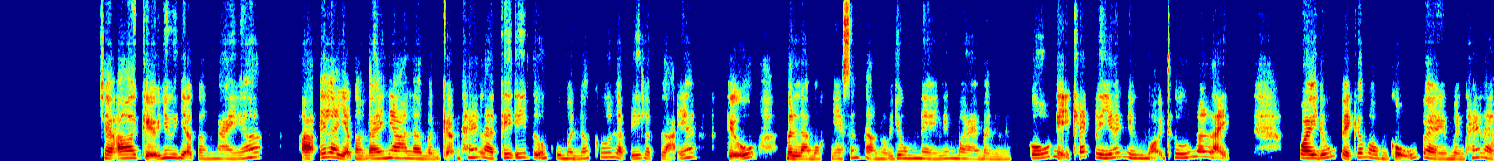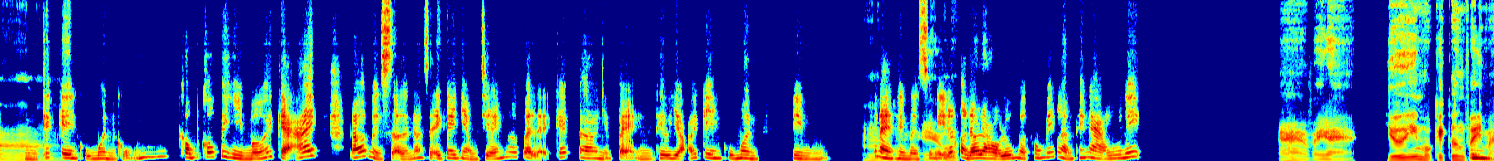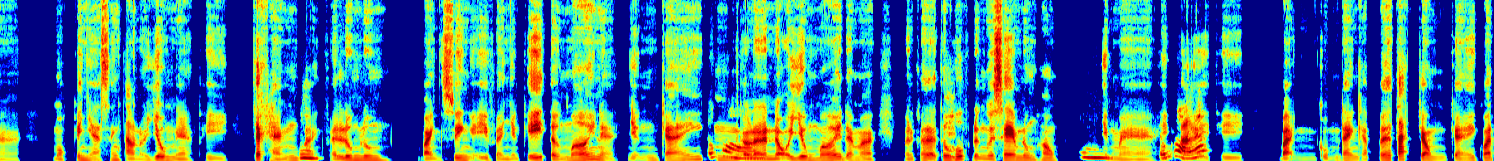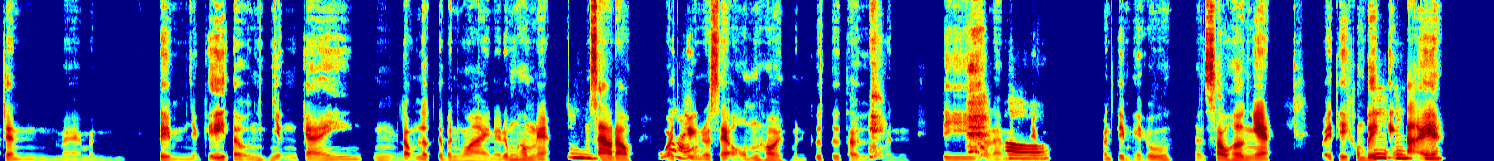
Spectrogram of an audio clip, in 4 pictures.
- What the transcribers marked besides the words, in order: tapping; laugh; laugh
- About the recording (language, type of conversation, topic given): Vietnamese, advice, Cảm thấy bị lặp lại ý tưởng, muốn đổi hướng nhưng bế tắc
